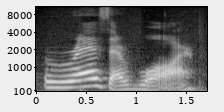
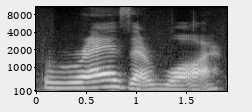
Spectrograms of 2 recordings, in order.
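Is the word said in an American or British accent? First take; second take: American; American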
